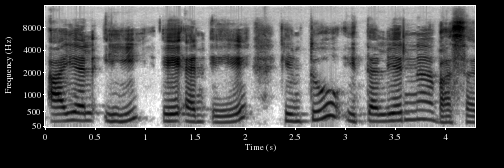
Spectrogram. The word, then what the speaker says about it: Ileana: केमती लिखा जाए छी ILEANA किंतु इटालियन भाषा रे ILE is pronounced as Ile.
